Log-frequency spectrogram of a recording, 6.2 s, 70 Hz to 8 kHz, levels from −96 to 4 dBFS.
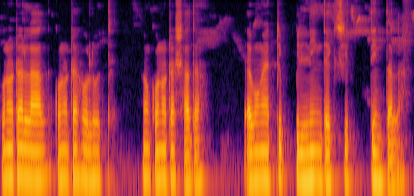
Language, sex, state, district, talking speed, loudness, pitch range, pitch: Bengali, male, Tripura, South Tripura, 115 wpm, -18 LUFS, 100-110 Hz, 105 Hz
